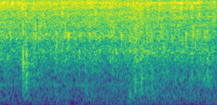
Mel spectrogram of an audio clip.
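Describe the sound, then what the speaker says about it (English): Crushed ramen noodles fry in melted butter in a skillet, making a steady loud sizzle with faint stirring scrapes, close by. "I'm going to add in our crushed ramen noodles"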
